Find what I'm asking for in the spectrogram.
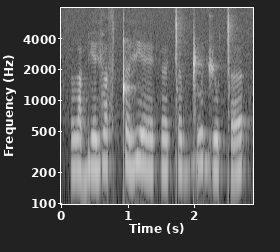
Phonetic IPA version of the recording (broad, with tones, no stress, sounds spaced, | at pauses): ðˤ ɘ˧˩ bʲ e˧ vʲ ə˥ sˤ ǃ ɘ˥˧ vʲ e˥˧ | ɘ˧ ǀ ɘ˧ b ɡ͡ǁ u˥ d͡ʒ u˧˩ ǀ ə˩˧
